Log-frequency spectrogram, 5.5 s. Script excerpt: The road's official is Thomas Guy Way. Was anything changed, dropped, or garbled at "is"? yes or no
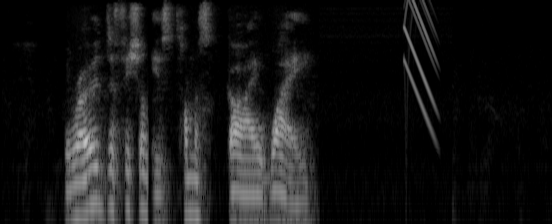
no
